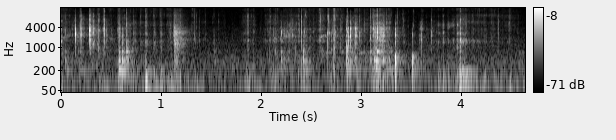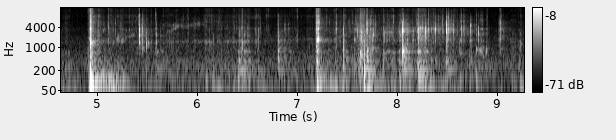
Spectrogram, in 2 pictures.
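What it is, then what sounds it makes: Dry bar soap being carved. A metal blade carves chunky shavings from a solid orange bar of dry soap held in the palm. Bright, dry scraping and crackly crunches come in quick bursts, with a few sharp, louder cracks standing out. Each cut stops short with almost no ring.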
